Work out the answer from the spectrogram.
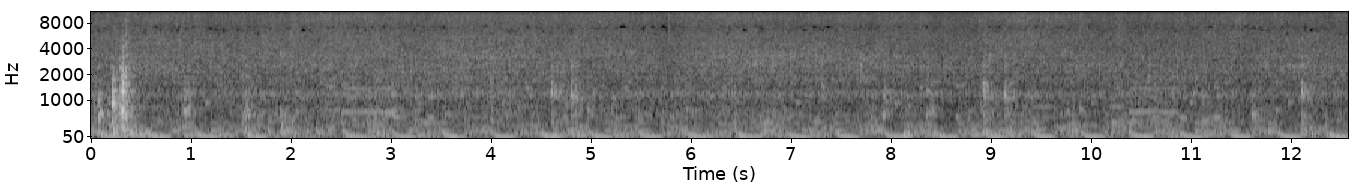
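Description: Tomato, onion and garlic sizzling in oil in a frying pan, stirred with a wooden spatula that scrapes and taps the pan now and then. A louder knock comes just after the start.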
